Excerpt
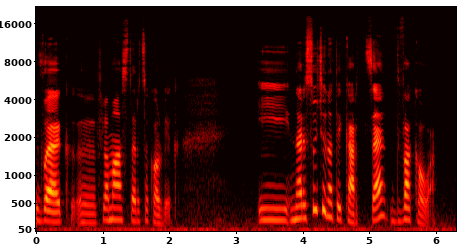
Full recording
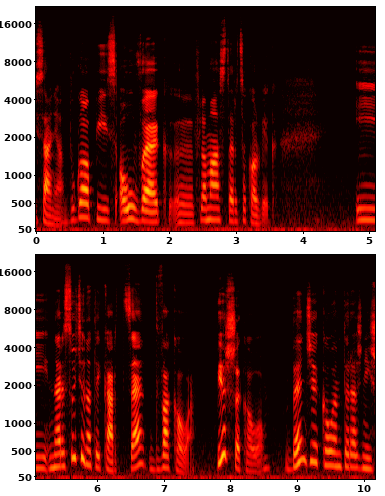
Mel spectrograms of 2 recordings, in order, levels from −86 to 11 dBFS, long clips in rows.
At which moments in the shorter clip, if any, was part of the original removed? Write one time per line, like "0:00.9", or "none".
none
